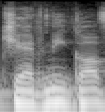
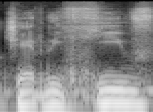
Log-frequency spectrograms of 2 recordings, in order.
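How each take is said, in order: First: The middle consonant is a hard g sound. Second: The middle consonant is a breathy h sound. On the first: This is the speaker's habitual, non-Ukrainian form. "I'm like Chernigov" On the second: This is the Ukrainian form the speaker avoids. "not Chernihiv"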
